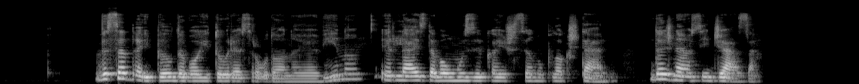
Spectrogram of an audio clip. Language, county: Lithuanian, Alytus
